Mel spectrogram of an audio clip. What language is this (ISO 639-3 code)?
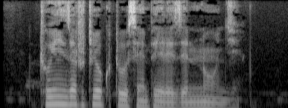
lug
